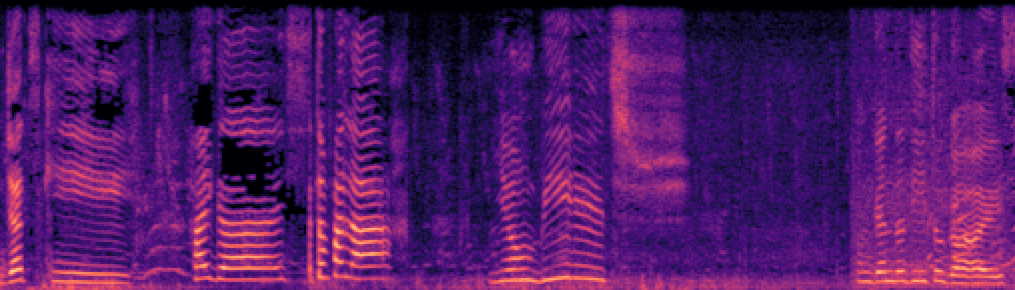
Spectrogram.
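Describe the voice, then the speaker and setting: High-voiced woman vlogging casually. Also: a bit bright, slight background noise. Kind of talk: casual vlog chat. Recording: chatter of people around.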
